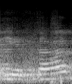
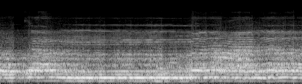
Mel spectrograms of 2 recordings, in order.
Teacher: irkam ma'ana bukan dibaca irkab, tapi banyak masuk ke huruf mim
